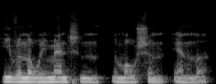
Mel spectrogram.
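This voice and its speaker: A man's voice: lowish voice, monotone, fairly quick, mellow, a little hiss or hum. A man serving as deputy mayor, asking procedural questions at a council meeting.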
